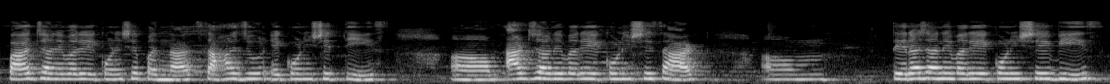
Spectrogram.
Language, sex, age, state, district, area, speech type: Marathi, female, 18-30, Maharashtra, Sindhudurg, urban, spontaneous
